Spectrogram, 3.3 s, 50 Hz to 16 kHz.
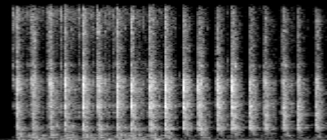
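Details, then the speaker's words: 1969 Olympia SM9 portable typewriter, West German, single line spacing: crisp, even key strikes about three per second, each landing cleanly; all keys type nicely with none skipping or sticking, a healthy typewriter. "you can see, all the keys type nice and none of them skip or stick."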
